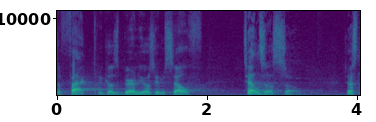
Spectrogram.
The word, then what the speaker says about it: Berlioz: That's Berlioz, the Z is pronounced.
